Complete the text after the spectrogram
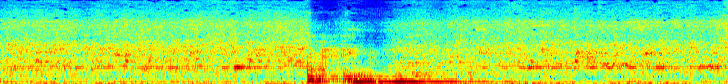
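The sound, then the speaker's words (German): A toilet flushes: a steady background hiss gives way midway to a sudden loud rush of water, followed by a gurgling, draining swirl that settles into a softer refilling trickle. “Ja, wir spülen nochmal.”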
